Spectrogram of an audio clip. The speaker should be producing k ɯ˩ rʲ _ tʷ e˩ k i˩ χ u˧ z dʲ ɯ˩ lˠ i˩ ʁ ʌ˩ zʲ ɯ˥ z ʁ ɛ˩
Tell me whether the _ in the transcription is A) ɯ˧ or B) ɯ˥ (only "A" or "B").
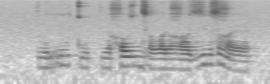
A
